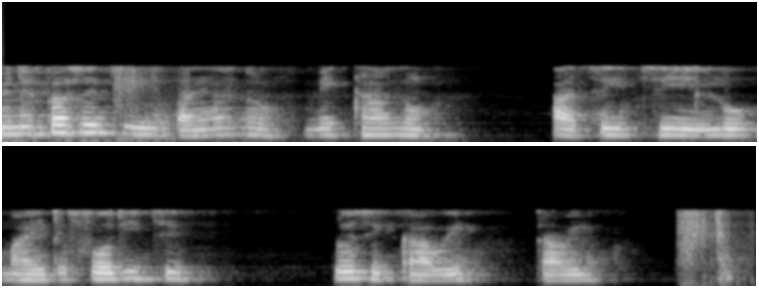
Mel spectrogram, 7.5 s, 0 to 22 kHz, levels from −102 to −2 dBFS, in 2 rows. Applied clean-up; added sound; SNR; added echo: neural mask model DeepFilterNet 3.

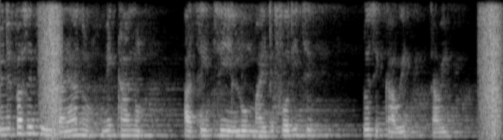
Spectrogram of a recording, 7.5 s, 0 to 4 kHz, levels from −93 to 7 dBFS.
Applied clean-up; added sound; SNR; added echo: none; Fire; -3 dB; reverberation time 1.3 s.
